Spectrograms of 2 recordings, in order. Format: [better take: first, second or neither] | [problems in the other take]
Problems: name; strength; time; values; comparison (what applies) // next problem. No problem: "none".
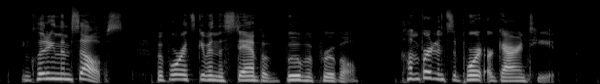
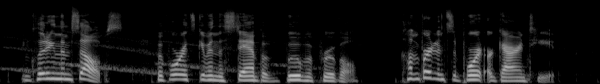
first | alarms or sirens; faint; throughout; 25 dB below the speech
